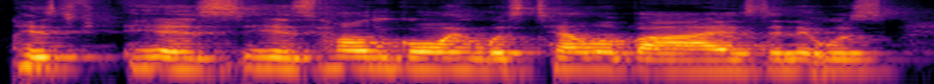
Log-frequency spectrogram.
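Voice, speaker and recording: A woman's voice: lowish voice, little pitch movement, moderate pace. A woman hosting an interview, who asks long, rambling questions and murmurs frequent agreement. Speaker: interview host. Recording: echoey room.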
